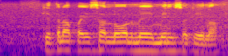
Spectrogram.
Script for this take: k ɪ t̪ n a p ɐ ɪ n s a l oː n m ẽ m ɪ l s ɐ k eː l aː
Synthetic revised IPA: k ɪ t̪ n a p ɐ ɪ s a l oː n m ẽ m ɪ l s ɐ k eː l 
